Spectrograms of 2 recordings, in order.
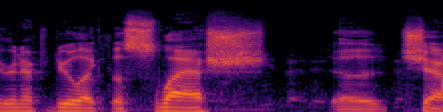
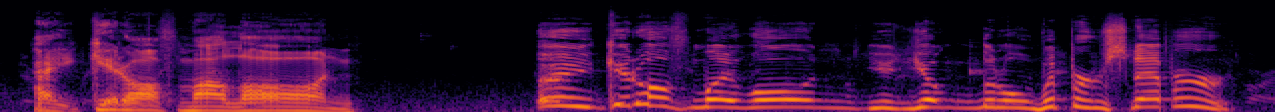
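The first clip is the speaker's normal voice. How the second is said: put-on very high elderly man voice; 11 semitones higher than usual. Speaker tries out an old man voice, old man voice. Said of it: "I don't know how to do an old man voice".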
